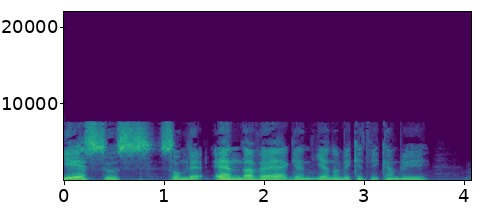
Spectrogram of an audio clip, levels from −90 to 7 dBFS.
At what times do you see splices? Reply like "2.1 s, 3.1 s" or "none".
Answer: 1.5 s

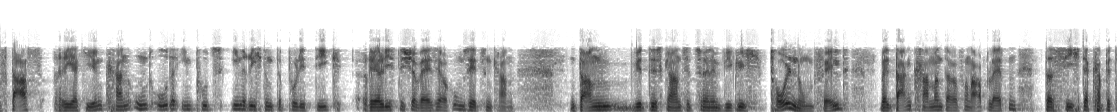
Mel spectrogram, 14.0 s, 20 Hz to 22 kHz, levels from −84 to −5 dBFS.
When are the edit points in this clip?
9.6 s

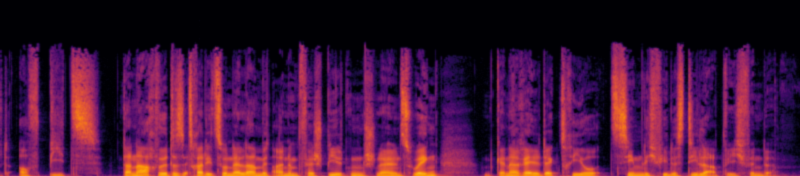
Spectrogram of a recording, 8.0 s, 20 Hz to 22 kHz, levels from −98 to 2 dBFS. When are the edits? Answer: 1.1 s, 1.9 s, 2.7 s, 5.6 s

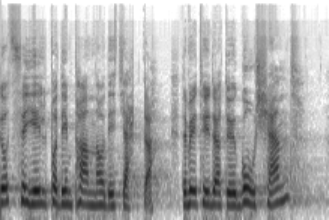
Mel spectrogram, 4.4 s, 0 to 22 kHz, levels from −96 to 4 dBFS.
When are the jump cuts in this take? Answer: 2.3 s

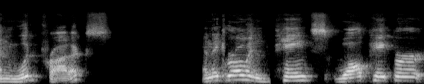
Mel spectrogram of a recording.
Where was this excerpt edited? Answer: 2.2 s, 2.7 s

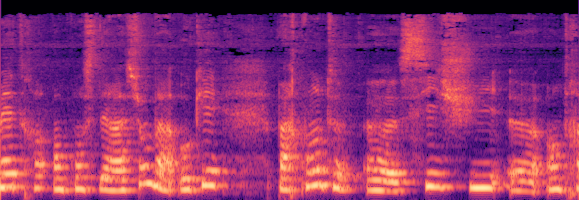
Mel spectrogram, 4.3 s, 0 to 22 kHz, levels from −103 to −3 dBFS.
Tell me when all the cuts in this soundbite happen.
none

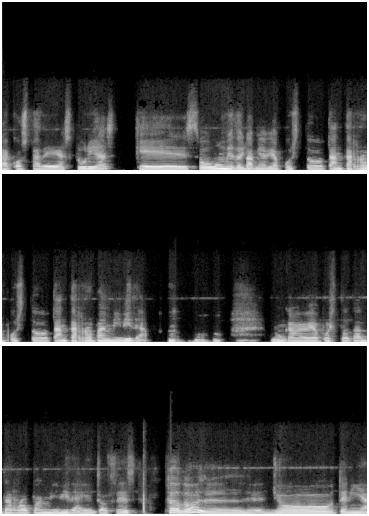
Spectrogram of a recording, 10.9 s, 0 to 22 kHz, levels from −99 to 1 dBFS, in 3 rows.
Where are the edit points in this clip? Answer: 1.2 s, 2.0 s, 2.4 s, 3.7 s, 5.2 s, 8.9 s

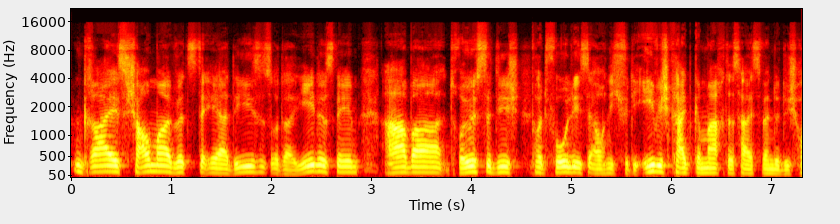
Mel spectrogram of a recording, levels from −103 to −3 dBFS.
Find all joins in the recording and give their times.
4.6 s

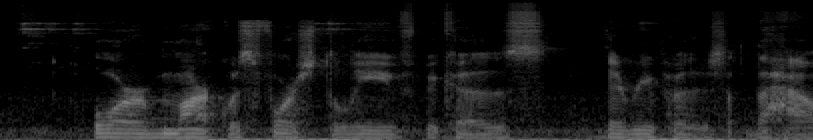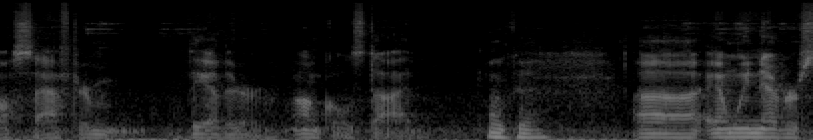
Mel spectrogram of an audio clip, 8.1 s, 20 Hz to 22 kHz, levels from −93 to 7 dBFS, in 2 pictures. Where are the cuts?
none

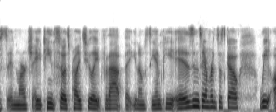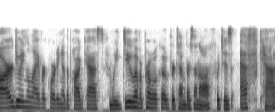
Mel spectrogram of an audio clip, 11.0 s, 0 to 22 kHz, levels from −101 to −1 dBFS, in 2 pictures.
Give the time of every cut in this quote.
7.6 s

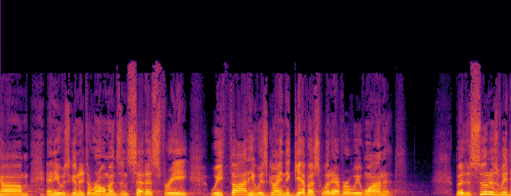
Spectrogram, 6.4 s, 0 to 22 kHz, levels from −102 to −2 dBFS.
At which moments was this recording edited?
1.1 s

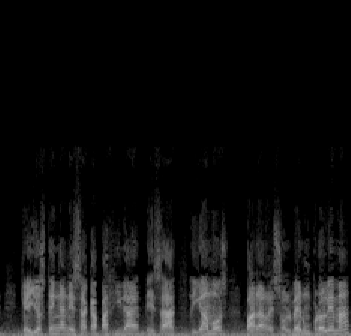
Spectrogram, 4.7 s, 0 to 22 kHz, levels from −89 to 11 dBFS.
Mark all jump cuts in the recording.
2.5 s

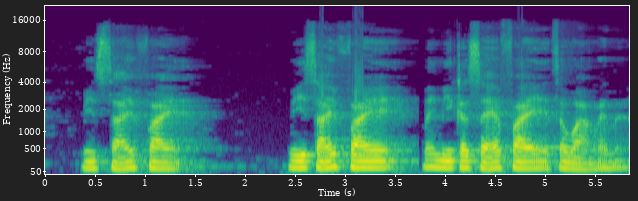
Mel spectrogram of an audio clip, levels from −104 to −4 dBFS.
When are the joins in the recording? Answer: 3.7 s

